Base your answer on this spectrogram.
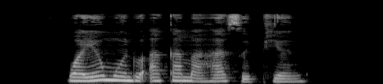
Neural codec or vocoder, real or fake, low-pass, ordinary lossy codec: none; real; 10.8 kHz; MP3, 48 kbps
